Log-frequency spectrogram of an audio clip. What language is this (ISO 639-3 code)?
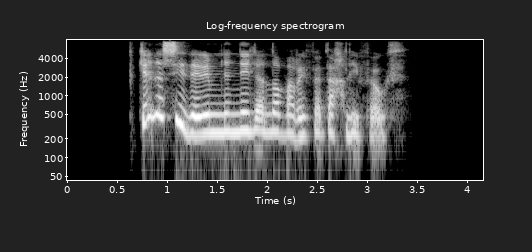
kab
